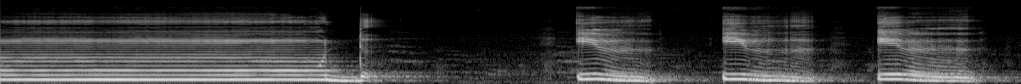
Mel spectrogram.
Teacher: Letakkan lidah ujung ke ujung gigi. Idz iz tapi tidak ditekan. Jadi suaranya tetap mengalir. Jadi jangan iz, jangan ada s-nya, tapi id hum alaiha qu lho gina gi mengalir suara.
